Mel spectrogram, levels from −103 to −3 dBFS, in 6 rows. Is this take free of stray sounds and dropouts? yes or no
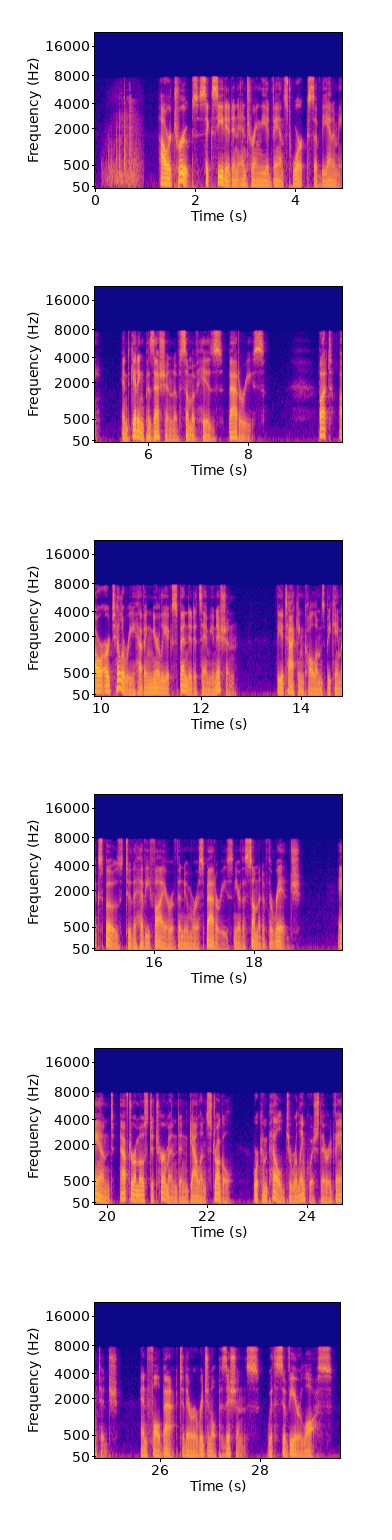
no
